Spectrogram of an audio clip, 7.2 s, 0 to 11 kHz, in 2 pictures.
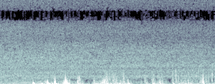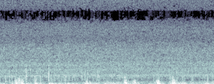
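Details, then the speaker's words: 1998 Patton 20-inch high velocity fan (I-20CA/U220) after cleaning, oiling and reassembly, on low speed: soft steady whoosh with gusty buffeting, no knocking or rattle; gentle but strong airflow, very minimal shaking. "Nice and gentle, but it's still stirring up a huge windstorm in here. Beautifully running fan. Very minimal shaking."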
